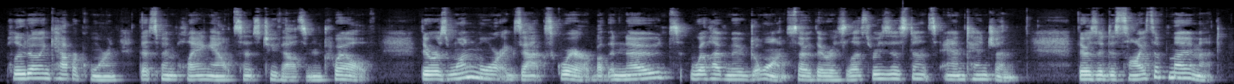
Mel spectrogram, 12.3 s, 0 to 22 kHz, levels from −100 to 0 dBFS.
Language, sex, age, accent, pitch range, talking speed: English, female, 60-79, American, 145-180 Hz, 165 wpm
